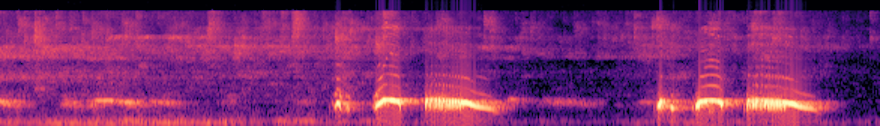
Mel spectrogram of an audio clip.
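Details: Kept spotted dove giving its calling and cooing song, recorded without background noise and played to spur other doves to sing. A soft drawn-out coo is followed by two louder phrases of deep, slurred coo notes that fall at the end.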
